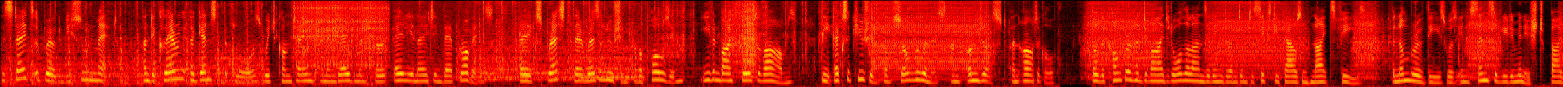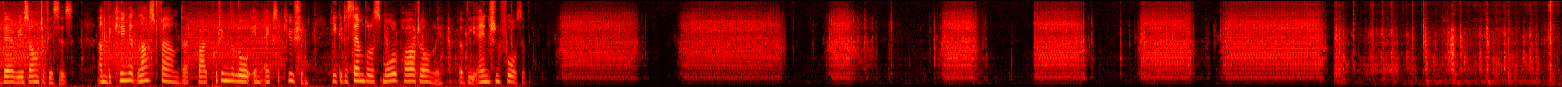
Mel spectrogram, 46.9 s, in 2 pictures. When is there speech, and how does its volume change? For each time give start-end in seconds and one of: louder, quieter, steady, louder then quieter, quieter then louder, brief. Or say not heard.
0.0-31.3 steady.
